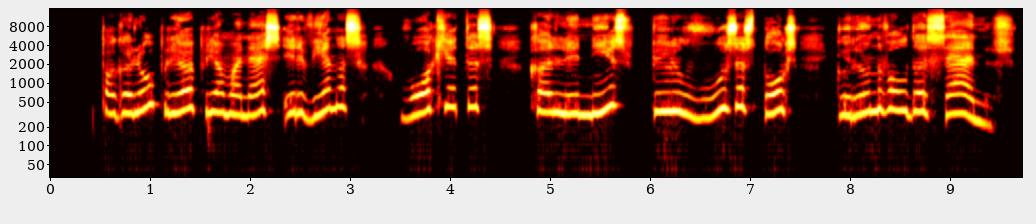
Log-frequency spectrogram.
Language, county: Lithuanian, Kaunas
